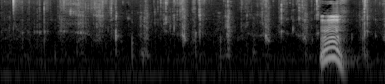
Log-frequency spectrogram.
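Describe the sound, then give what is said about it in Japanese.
Crunching and chewing as someone bites into food, with small soft clicks throughout and one louder, brief burst near the end. “かじります。”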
